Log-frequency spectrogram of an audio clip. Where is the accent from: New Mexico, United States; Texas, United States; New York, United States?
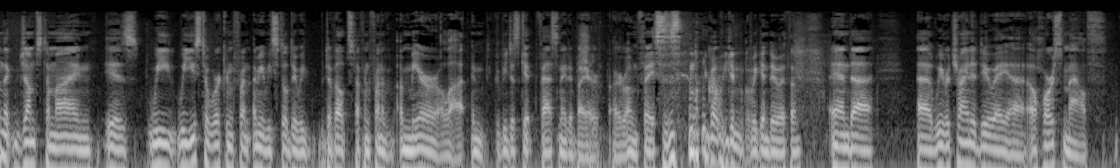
New Mexico, United States; Albuquerque; We grew up in Albuquerque, New Mexico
